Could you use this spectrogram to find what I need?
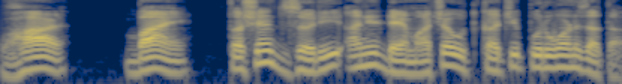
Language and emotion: Goan Konkani, neutral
